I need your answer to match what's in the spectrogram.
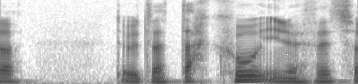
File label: "dacw", Welsh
